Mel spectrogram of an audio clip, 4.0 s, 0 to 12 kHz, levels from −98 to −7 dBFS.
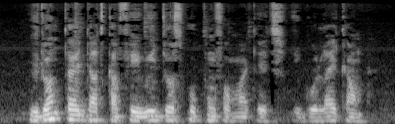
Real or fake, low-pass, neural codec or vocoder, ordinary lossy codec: real; 10.8 kHz; none; MP3, 48 kbps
